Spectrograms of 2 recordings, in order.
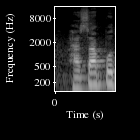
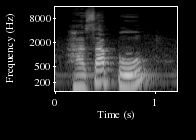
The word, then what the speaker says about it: HACCP: Selanjutnya di halaman 45, Ichibang, Hasapu toa yang dimaksud dari hasap. Hasapu, HACCP, bacanya Hasapu. Hasapu toa, Hazard Analysis Critical Control Point.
